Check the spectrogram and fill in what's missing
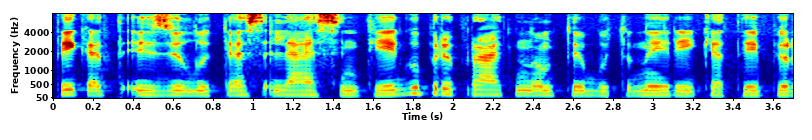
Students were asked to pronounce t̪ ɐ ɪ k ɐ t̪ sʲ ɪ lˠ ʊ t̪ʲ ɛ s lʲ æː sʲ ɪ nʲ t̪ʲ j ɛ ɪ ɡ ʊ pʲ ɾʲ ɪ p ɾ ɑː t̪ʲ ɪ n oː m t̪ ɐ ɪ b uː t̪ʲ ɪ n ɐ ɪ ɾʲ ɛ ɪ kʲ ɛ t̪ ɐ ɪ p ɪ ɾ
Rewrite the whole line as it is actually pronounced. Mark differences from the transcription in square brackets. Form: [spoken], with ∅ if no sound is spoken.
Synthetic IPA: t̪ ɐ ɪ k ɐ t̪ [zʲ] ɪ lˠ ʊ t̪ʲ ɛ s lʲ æː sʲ ɪ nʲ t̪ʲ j ɛ ɪ ɡ ʊ pʲ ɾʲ ɪ p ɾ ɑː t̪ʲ ɪ n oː m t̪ ɐ ɪ b uː t̪ʲ ɪ n ɐ ɪ ɾʲ ɛ ɪ kʲ ɛ t̪ ɐ ɪ p ɪ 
